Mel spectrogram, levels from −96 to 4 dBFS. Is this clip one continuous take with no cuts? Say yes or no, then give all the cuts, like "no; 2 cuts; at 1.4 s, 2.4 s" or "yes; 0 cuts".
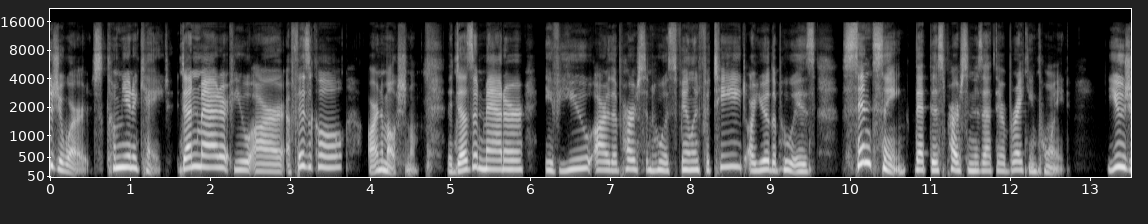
no; 2 cuts; at 2.2 s, 9.1 s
